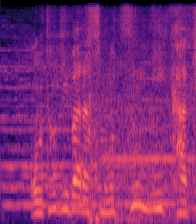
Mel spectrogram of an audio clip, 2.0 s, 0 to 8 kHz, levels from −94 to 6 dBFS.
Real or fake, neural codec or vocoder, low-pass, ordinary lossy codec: fake; codec, 44.1 kHz, 7.8 kbps, DAC; 7.2 kHz; none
